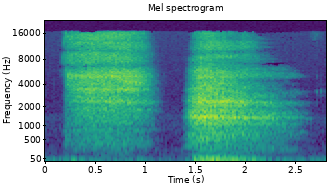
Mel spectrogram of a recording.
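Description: Deep breathing from a person pausing before reading aloud a block of flavor text in a tabletop wargame: two long, airy breaths separated by a brief gap, the second fuller and louder, with no talking.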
